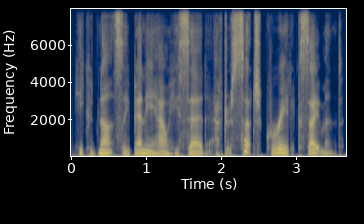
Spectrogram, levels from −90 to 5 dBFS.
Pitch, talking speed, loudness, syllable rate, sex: 170 Hz, 180 wpm, -19 LUFS, 4.8 syllables/s, female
